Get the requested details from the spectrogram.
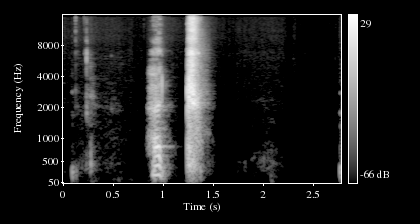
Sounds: Sneeze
